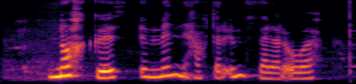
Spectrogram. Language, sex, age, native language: Icelandic, female, 20-29, Icelandic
